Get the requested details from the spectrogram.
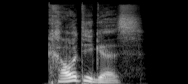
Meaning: strong/mixed nominative/accusative neuter singular of krautig
- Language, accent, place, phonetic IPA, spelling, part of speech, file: German, Germany, Berlin, [ˈkʁaʊ̯tɪɡəs], krautiges, adjective, De-krautiges.ogg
